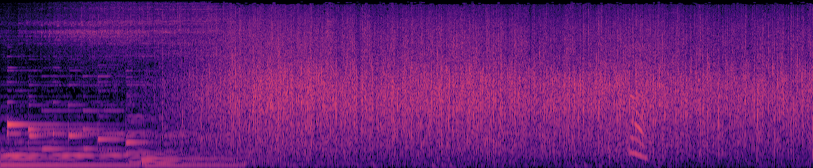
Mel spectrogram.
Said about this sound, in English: Thank you. You know, that's a sound I love to hear, is applause. I tell you, that's what this song, this next song, is all about. The sound of applause for the good of the cause.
